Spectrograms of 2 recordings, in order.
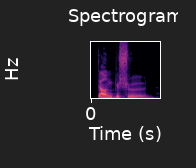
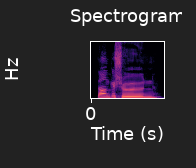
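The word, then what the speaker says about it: Danke schön: One particularly useful phrase for learning oout is donashon. Try it. Donashun.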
